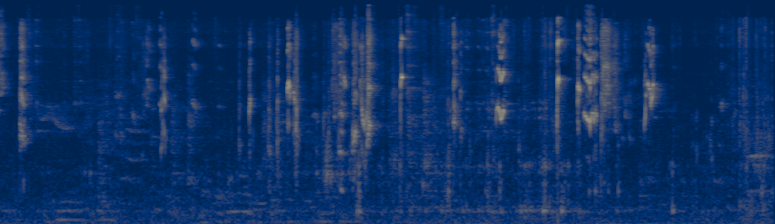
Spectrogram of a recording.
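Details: Morning lovebird chirping: many brief, shrill high notes and clicks scattered irregularly, clustering into quick runs in the second half, with faint low background rumble.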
